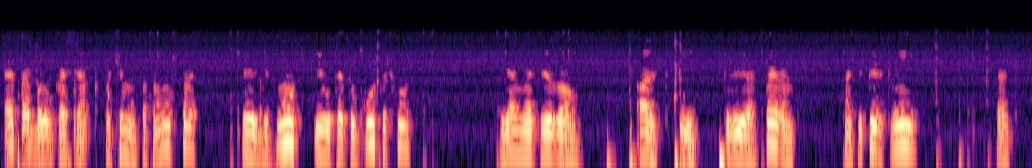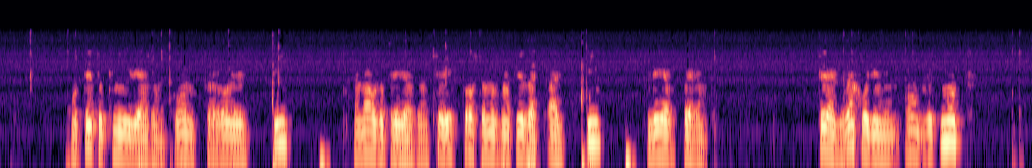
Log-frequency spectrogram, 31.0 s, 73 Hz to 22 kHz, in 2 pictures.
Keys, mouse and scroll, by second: 0.4 ctrl+z, 2.3-3.6 drag, 5.1 shift+middle click, 6.3-7.4 drag, 8.5 click, 10.0 alt+p, 12.6-13.7 drag, 16.4 click, 17.8 shift+click, 19.5 ctrl+p, 21.7 shift+middle click, 22.5 click, 24.1 alt+p, 28.1-29.2 drag, 30.6 click.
